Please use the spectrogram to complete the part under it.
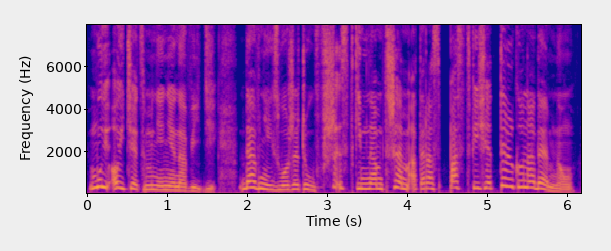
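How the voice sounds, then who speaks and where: A woman's voice: fairly high pitch, very animated, measured pace, a little mellow, dry recording, studio quality, voice pushed up. A woman voicing a miller's youngest son, a mistreated, determined boy, earnestly in a storybook reading. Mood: sorrowful, resolute.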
